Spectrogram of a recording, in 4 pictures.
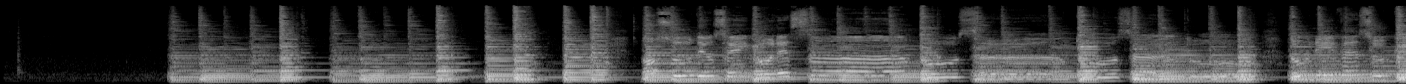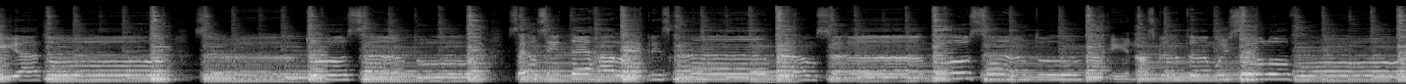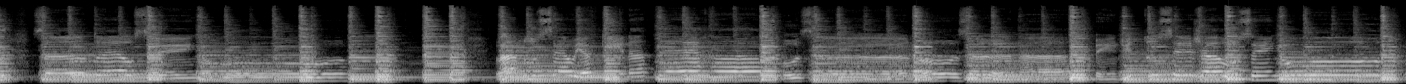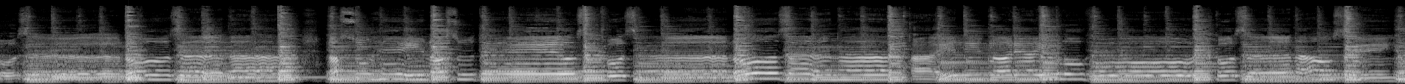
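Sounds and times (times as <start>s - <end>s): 
vocals: 2.8s - 56.2s.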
